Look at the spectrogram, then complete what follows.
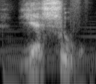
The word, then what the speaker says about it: Yeshua: call Jesus but we know him the right pronunciation or enunciation as Yeshua and when we study Yeshua right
